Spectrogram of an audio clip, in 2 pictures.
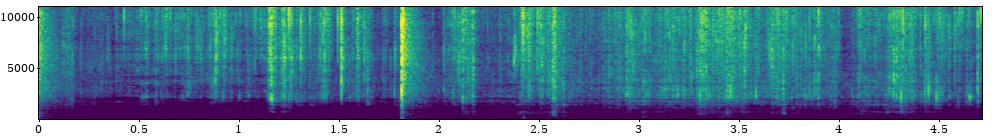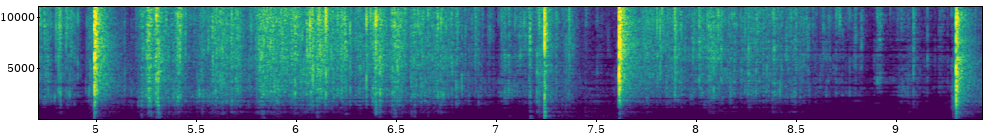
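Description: Fingers and thumbs pinch and pop the bubbles on clear plastic bubble wrap, giving a steady, bright crinkling rustle. Five sharp, loud pops stand out clearly above the crinkle, each snapping off almost instantly.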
